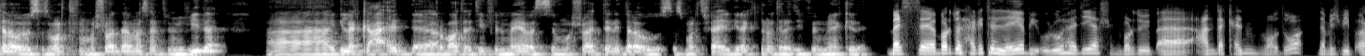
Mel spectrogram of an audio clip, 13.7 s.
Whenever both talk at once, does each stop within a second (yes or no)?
yes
